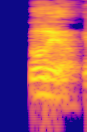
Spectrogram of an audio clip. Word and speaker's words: Beaulieu: But thank you so much for hanging out and kind of giving us a little glimpse into who Gator Beaulieu really is. Did I say your name right? The last name? – Gator Beaulieu. – Beaulieu, yeah.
